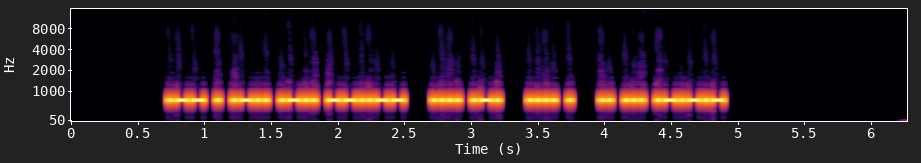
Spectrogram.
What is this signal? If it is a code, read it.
Morse code, heard as a keyed tone, about 40 wpm, 700 Hz. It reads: WELL, HR HE IS.
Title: Sentences from Top 200 Words and Abbreviations 40wpm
